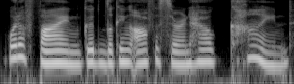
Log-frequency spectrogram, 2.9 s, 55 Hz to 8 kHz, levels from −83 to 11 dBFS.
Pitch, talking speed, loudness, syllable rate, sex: 205 Hz, 185 wpm, -18 LUFS, 4.3 syllables/s, female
